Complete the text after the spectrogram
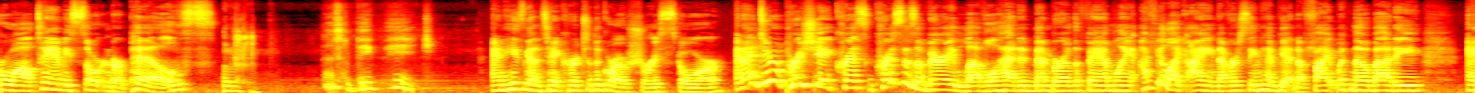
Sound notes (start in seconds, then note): none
